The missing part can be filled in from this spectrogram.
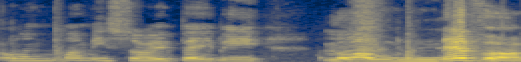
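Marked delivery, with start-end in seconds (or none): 0.0-1.3 gentle, soft, high, motherly, apologetic voice. Retelling how an aunt apologized to her girls after slapping them: imitating an aunt apologizing. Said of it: "one of my aunts used to be like".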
